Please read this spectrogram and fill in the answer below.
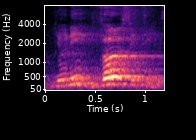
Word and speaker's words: university: the stress syllable and also university university so ver is my stress syllable in this word now as you can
